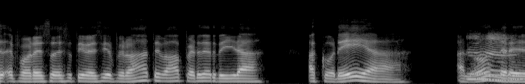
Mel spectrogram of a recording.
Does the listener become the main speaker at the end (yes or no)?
yes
